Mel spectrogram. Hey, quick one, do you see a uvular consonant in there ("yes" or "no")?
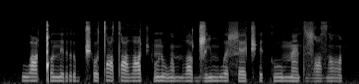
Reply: no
